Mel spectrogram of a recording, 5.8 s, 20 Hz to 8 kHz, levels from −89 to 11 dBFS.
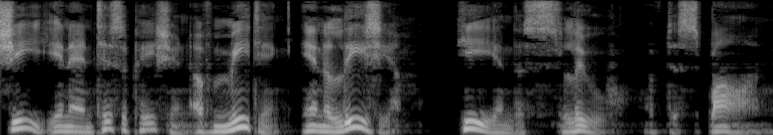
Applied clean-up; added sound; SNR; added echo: none; none; none; none.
